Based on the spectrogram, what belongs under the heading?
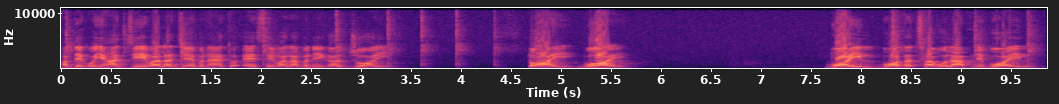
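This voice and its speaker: Even-toned man drilling pronunciation. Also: on the high side, slow, long pauses. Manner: drills pronunciation by repeating words; praises students by name. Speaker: English teacher. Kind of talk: live online class.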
